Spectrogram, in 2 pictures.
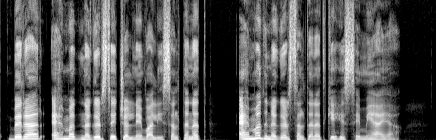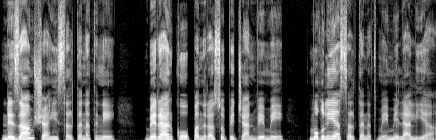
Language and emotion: Urdu, neutral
